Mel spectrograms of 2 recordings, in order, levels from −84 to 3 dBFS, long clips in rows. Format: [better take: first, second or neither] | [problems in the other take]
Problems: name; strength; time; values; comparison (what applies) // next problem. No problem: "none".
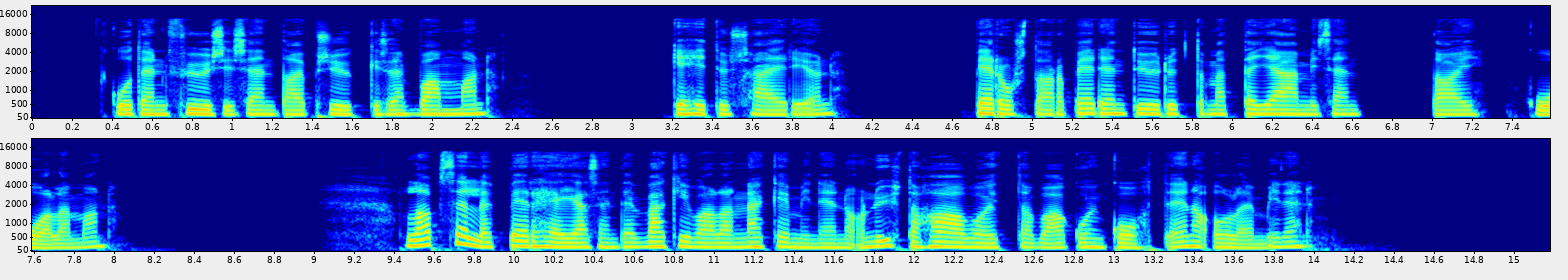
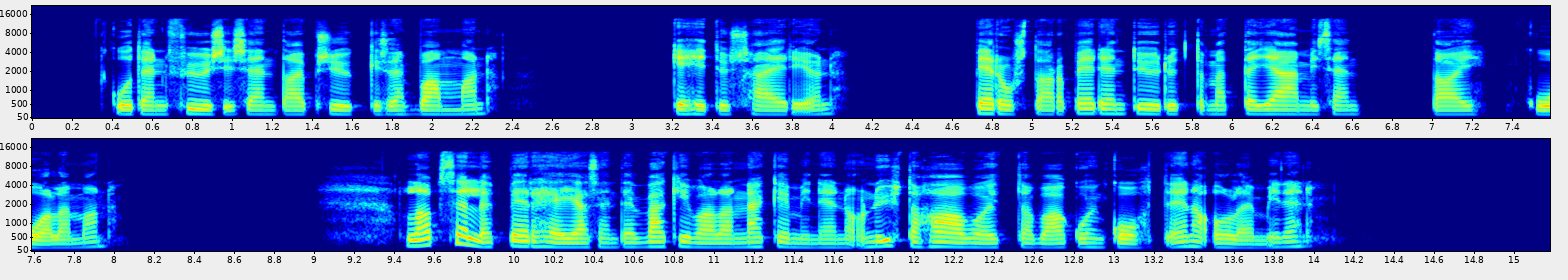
first | thin; very; fading below 400 Hz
